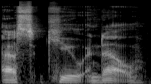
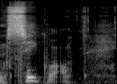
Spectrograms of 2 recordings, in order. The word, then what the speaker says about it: SQL: SQL, pronounced as the individual letters S, Q, and L, or often SQL, is the language used to manage and interact with all relational database management systems.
